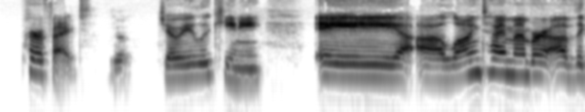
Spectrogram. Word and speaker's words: Lucchini: Like zucchini with an L. Perfect. Yep. Joey Lucchini, a longtime member of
